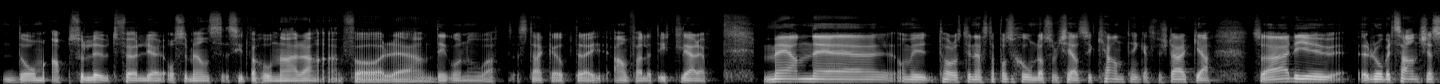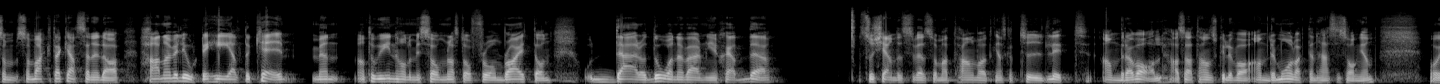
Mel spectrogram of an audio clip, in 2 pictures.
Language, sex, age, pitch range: Swedish, male, 30-49, 100-125 Hz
